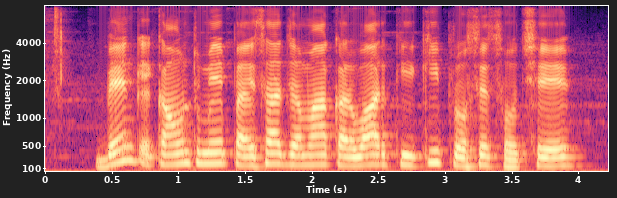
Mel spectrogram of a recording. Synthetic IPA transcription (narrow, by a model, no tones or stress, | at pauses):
bɛ̃ːŋkekaːʊ̃ɳʈmẽpɛːsad͡ʒəmakəɾʋaːɾkikipɾoːsesɦot͡ʃʰeː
